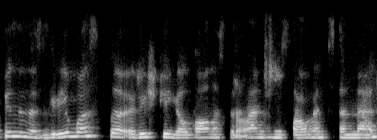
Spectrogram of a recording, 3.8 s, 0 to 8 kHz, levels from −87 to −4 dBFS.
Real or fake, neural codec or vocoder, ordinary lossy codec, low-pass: fake; codec, 24 kHz, 6 kbps, HILCodec; Opus, 32 kbps; 7.2 kHz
